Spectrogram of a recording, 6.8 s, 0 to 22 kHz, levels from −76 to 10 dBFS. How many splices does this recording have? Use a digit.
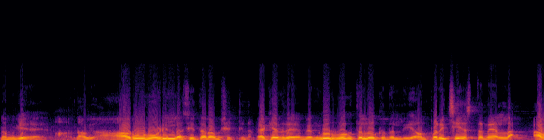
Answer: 0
